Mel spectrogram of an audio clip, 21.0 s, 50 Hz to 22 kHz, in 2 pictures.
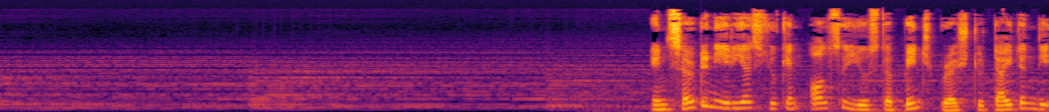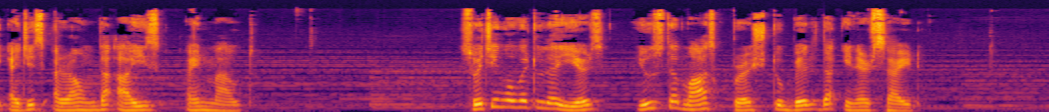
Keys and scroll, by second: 1.2 Page_Up, 1.8 Page_Up, 1.8 Page_Up, 2.7 Page_Down, 2.8 Page_Down, 3.9 Page_Up, 4.0 Page_Up, 4.8 f, 6.9 f, 9.9 f, 12.0 f, 12.4 g, 12.8 f, 13.9 ctrl+Tab, 18.1 ctrl+Tab.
